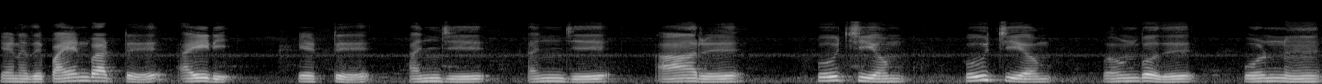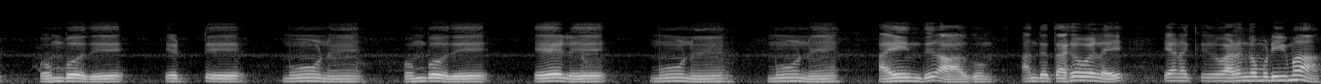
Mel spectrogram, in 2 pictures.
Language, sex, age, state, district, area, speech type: Tamil, male, 45-60, Tamil Nadu, Nagapattinam, rural, read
